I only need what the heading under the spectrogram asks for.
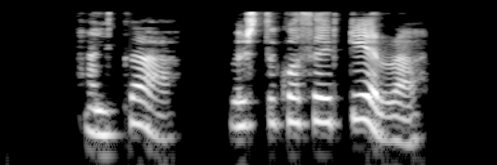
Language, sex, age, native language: Icelandic, female, 7, Icelandic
